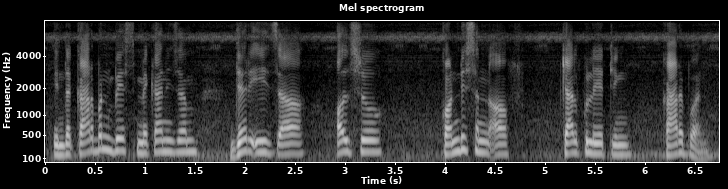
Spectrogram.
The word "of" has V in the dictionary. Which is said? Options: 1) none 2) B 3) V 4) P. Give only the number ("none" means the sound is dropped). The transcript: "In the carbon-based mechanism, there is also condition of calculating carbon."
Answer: 4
